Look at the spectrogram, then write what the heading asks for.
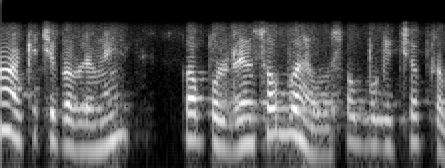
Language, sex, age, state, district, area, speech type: Odia, male, 18-30, Odisha, Balasore, rural, conversation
